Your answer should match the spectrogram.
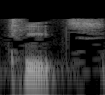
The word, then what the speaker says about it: teats: And that's spelled T-E-A-T-S. No, you don't pronounce it teats. You do? All right. As useless as teats on a bull.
